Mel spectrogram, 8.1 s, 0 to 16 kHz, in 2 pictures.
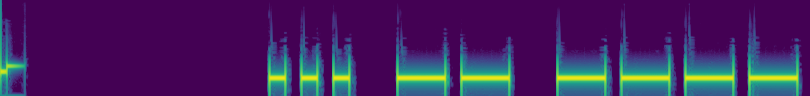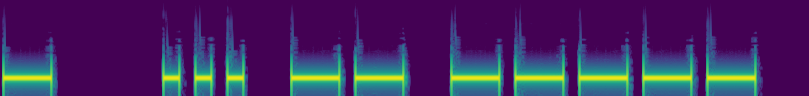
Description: Morse code, heard as a keyed tone, about 15 wpm, 700 Hz. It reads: SM0 SM0
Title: Callsign Prefixes for Top 25 DXCC - Repeated 3x - 15wpm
